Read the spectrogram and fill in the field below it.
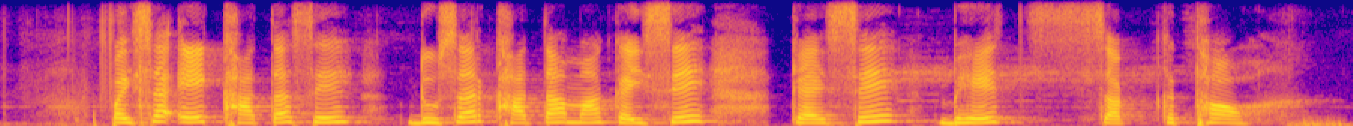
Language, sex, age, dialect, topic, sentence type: Chhattisgarhi, female, 18-24, Western/Budati/Khatahi, banking, question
